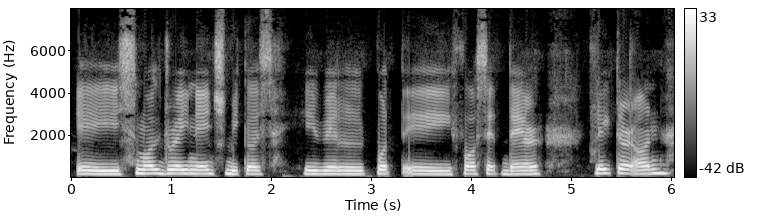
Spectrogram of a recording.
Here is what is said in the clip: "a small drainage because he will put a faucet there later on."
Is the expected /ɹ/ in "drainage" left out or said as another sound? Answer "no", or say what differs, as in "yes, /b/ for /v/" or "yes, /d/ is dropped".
no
